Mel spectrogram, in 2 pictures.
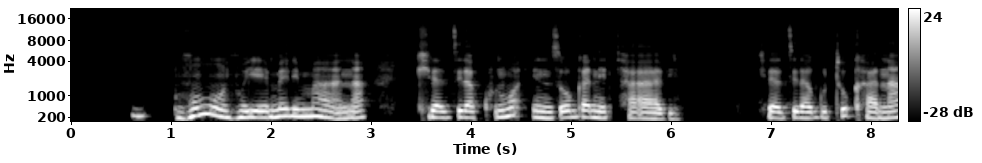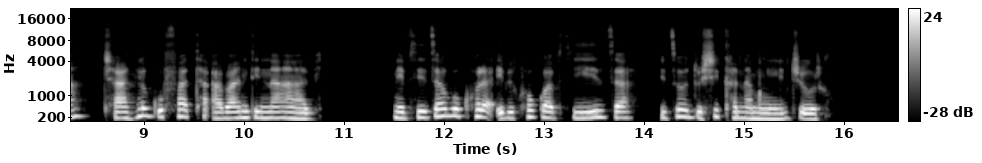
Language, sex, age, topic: Rundi, female, 25-35, education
